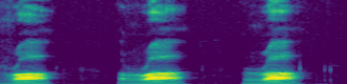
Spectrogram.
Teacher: را پور پڑا جائے گا 1 الف کے برابر کھینچ کر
